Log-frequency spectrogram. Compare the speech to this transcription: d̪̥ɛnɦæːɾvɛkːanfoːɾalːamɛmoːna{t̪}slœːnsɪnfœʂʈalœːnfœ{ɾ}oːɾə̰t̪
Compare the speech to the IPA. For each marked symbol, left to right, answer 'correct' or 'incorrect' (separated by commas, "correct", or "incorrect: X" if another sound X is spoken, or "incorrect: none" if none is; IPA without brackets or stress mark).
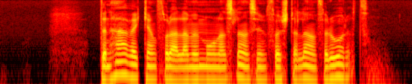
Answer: incorrect: d̪, correct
